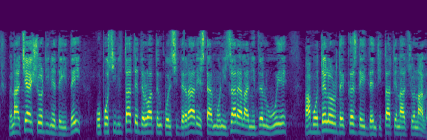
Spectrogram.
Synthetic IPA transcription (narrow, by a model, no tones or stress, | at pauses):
ɨnat͡ʃe̞jaʃʲo̞rd̪ine̞d̪e̞id̪e̞j | o̞po̞sibilit̪at̪e̞d̪e̞loat̪əɨŋko̞nsid̪e̞ɾaɾe̞je̞st̪earmo̞nizaɾealanive̞luue̞ | amo̞d̪e̞lelord̪e̞kəsd̪e̞id̪e̞nt̪it̪at̪e̞nat̪sio̞na̰lə̰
